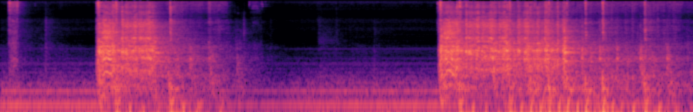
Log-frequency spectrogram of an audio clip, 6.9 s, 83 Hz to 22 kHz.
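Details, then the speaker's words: 1989 John Deere 420 garden tractor on an auxiliary fuel tank, run on ether; two short bursts that catch, roar briefly and die, not running on its own fuel; suspects losing suction through an open pump outlet. "ah sucking any fuel yet nope foreign ran out of gas okay so it sounds like i'm losing pressure suction pressure through the pump that exit that's open"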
